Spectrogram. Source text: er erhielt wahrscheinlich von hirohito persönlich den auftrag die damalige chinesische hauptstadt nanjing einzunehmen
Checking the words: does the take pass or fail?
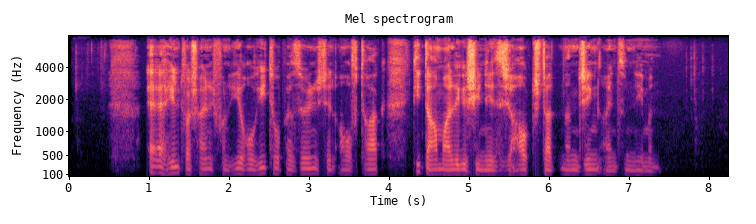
pass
